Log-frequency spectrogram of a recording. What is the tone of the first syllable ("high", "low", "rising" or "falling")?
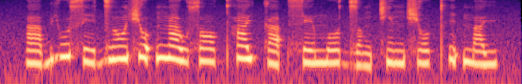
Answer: low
